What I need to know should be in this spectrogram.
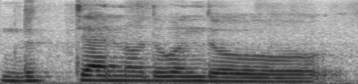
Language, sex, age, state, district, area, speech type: Kannada, male, 30-45, Karnataka, Udupi, rural, spontaneous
